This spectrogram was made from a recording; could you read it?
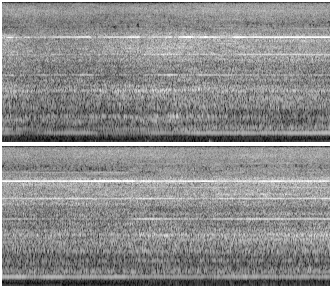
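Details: Vacuum from the tip; the owner suspects the electronic speed LEDs are faulty. Constant high motor whine with a steady airflow rush holding pitch throughout. Motor running normally.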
